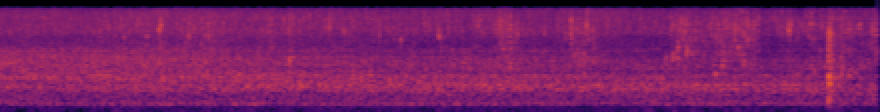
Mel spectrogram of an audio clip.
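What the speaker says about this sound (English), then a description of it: "now I'm going to add in the beef broth." Beef broth pours into an Instant Pot over oxtails in a steady liquid stream, a continuous close trickle lasting several seconds with a small clink near the end.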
